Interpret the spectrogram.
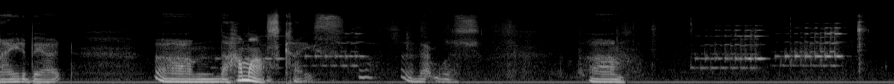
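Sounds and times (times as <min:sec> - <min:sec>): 
speech: 0:00.2 - 0:00.9, 0:01.5 - 0:04.9, 0:05.9 - 0:06.4
mobile phone ringtone with bright repeating beeping notes: 0:01.9 - 0:03.8, 0:06.9 - 0:08.6.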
